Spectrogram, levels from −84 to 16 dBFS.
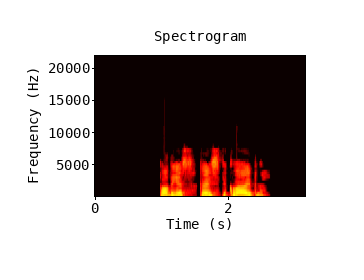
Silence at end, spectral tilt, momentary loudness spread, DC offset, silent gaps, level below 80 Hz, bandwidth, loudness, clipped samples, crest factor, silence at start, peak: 0.6 s; -5 dB/octave; 7 LU; under 0.1%; none; -66 dBFS; 7.8 kHz; -16 LUFS; under 0.1%; 18 dB; 1 s; 0 dBFS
